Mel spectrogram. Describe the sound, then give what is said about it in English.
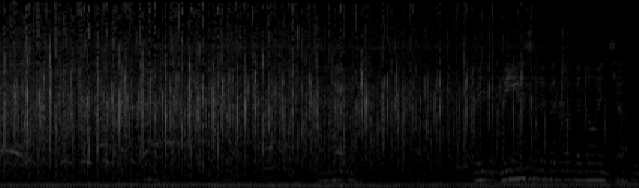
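An audience applauds the residents of the village of Crawfordy in a steady, dense patter that lasts the whole stretch, with a few voices rising over the applause near the end as it starts to thin. “Big round of applause for Crawfordy residents.”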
